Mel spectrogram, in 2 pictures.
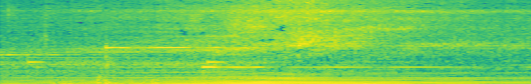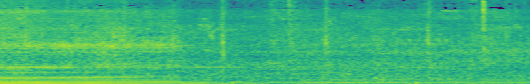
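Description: A motorcycle engine approaching and passing close by, loudest about three seconds in and fading away by about seven seconds. A few soft music notes sound over the first two seconds.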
